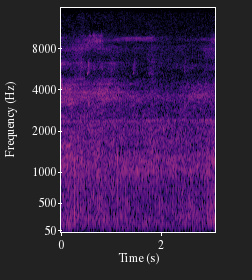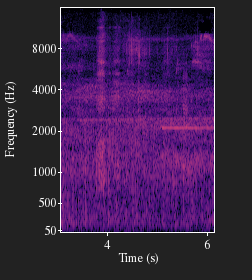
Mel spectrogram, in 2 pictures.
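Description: Distant airliner engines running at low power as the aircraft taxis: a steady, low rumbling hum. A thin high tone joins in about five seconds in.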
